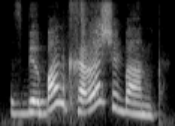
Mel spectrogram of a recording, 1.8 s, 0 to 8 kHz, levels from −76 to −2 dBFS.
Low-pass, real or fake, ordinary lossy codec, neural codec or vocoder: none; fake; none; codec, 16 kHz, 0.5 kbps, X-Codec, HuBERT features, trained on balanced general audio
